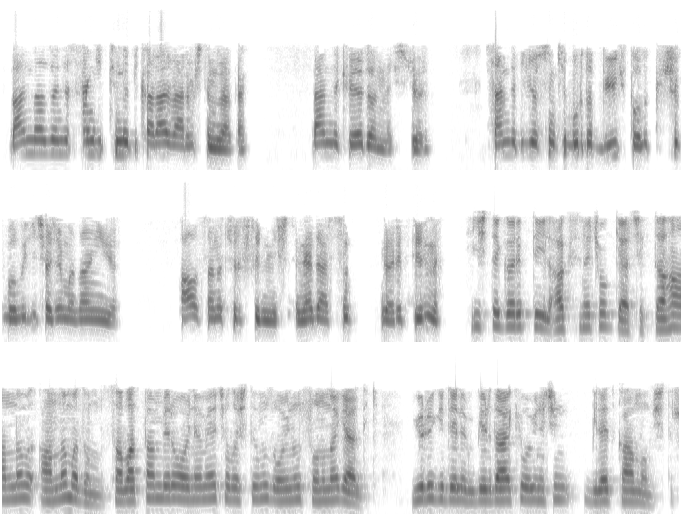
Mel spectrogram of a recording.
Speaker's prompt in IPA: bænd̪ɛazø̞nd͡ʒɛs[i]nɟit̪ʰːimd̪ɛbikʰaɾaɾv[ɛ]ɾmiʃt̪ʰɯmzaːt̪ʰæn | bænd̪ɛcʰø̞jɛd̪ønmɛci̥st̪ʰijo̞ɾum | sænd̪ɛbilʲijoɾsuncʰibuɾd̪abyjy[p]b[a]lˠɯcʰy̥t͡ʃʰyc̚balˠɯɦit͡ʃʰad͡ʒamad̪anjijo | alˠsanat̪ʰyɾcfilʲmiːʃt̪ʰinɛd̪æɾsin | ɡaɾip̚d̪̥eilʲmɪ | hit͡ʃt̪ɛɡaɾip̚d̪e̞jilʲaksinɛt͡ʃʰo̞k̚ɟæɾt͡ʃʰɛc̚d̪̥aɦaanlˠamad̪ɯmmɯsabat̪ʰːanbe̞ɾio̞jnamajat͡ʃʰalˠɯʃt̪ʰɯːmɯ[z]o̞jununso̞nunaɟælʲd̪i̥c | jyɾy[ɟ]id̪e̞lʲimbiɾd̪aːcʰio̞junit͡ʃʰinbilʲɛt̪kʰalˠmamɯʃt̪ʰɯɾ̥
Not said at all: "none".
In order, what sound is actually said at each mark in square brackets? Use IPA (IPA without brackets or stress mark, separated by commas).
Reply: æ, æ, c, a, z, ɟ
